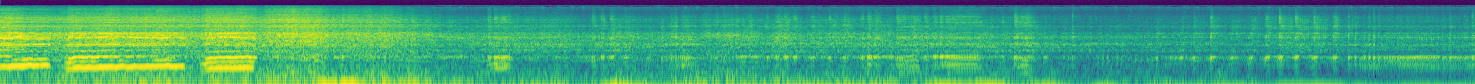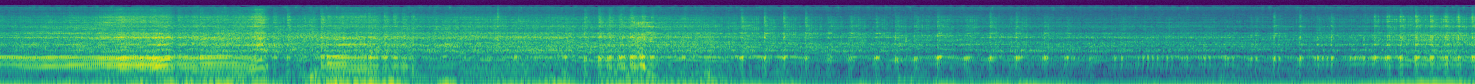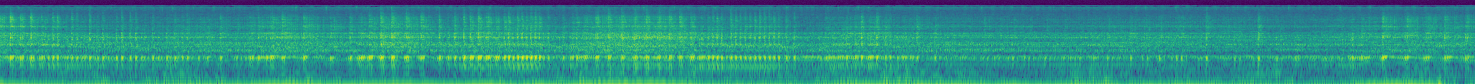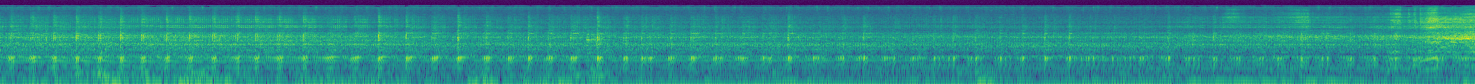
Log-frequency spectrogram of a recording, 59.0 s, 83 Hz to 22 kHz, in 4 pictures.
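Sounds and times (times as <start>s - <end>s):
heavy low rumble: 0.0s - 33.2s
dirt bike engine running: 0.0s - 59.0s.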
